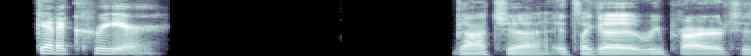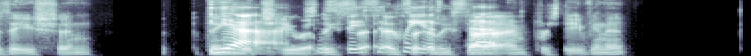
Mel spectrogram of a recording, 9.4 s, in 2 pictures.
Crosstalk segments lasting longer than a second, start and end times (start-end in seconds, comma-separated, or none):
6.0-7.9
